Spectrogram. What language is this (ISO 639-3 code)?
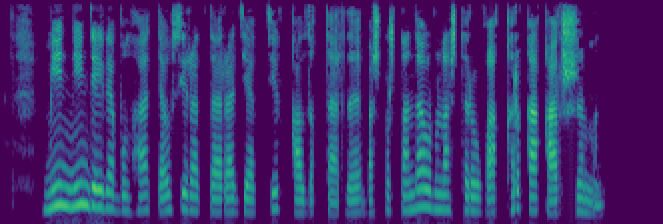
bak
